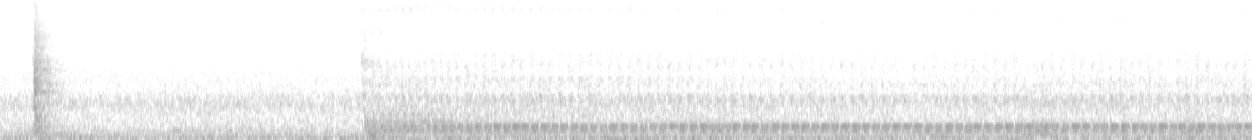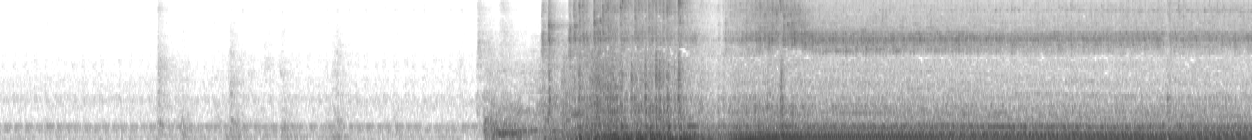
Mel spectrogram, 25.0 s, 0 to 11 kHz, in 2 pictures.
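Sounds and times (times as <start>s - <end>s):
electric fuel pumps running: 17.3s - 25.0s.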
